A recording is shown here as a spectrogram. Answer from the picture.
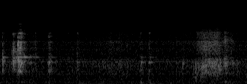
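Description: Copper pipe tapping against a copper elbow fitting as it is pushed into the fluxed socket: one short sharp click near the start, then a few faint ticks.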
